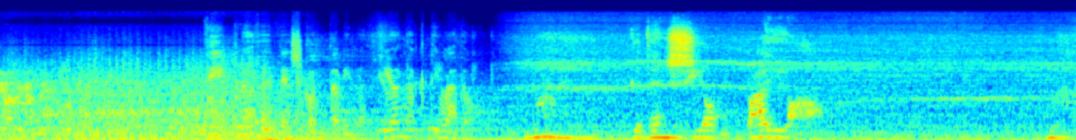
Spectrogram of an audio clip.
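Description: Steam hisses loudly.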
